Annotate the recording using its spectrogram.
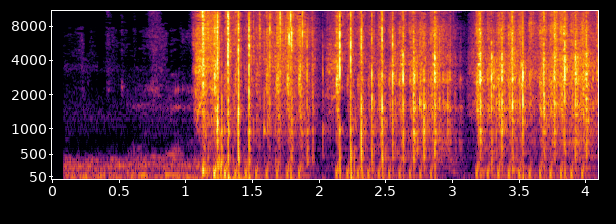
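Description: Three bursts of rapid fully automatic fire from an airsoft gun, each about a second long, with BBs rattling against a cardboard torch box and the paving slabs until the box is knocked over.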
